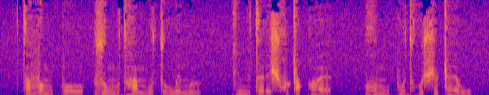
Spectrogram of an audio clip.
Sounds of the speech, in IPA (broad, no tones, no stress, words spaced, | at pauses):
tavʌmo po | zu modʱamu tuwemɯ | kimitɛ ɾeʃχʷɯʈɛ qʷɛ | ʁʷɯmupudʱo ʃɯʈɛw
